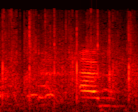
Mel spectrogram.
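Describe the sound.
A light smattering of audience applause, a handful of scattered claps over a couple of seconds at moderate volume, with faint murmuring voices mixed in underneath.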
